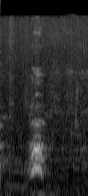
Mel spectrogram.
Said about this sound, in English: stop barking at the firefighters.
